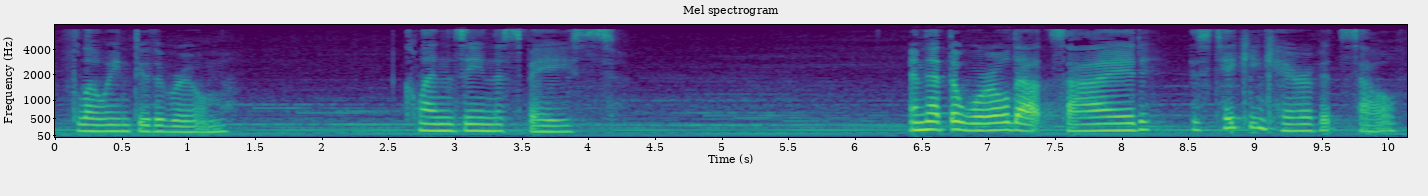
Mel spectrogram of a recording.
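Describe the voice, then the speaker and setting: A woman with a low, creaky voice leads a slow guided meditation for a group class. She is soothing and unhurried, drawing out her phrases and letting the endings trail off softly.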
